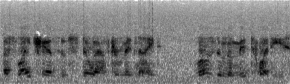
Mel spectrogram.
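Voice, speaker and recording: A man's voice: mid-range voice, normal speed. A male weather radio announcer with a synthesized, formal and impersonal delivery, reading a scripted forecast over the radio. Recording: noisy, distant-sounding weather radio broadcast.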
